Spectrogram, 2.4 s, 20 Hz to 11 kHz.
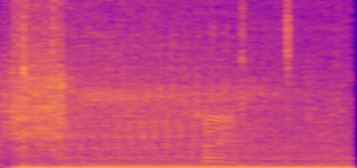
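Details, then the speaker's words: BMW Z3 2.8-litre inline-six, manual, about 90k miles: the initial tick, put down to it having had no oil, went away right away; smooth, even six-cylinder drone pulling under throttle, no ticking; normal running. "Yo, that tick went right away. Well, it had no oil. Sounds good."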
